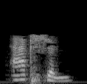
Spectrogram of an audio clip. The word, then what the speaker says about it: action: action, 对不对，比较的往下压的感觉这个我们汉语当中几乎没有这样类似的发音，我们再来发一遍 action, OK, 好，那么这个地方我们来看一下它的这个 everyday expression, 就是它我们穷尽这个 action 这个核心语汇的所有层次的意思。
